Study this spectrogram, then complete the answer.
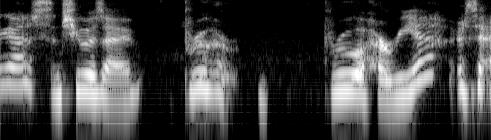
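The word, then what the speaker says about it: brujería: Brujeria. Am I pronouncing that right?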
